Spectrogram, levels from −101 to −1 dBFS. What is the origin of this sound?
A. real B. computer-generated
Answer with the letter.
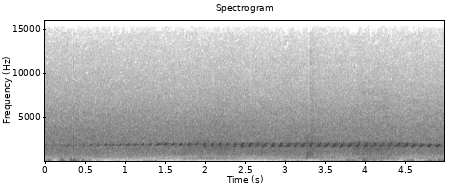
A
